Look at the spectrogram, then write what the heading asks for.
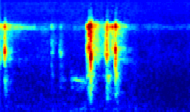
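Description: Brief burst of computer keyboard typing, a few quick key clicks clustered near the middle, faint and close with no talking.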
